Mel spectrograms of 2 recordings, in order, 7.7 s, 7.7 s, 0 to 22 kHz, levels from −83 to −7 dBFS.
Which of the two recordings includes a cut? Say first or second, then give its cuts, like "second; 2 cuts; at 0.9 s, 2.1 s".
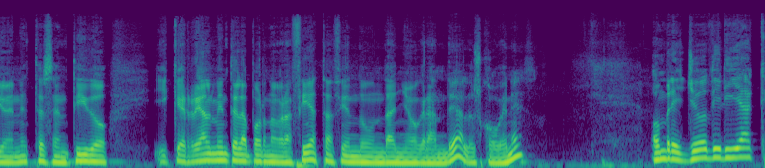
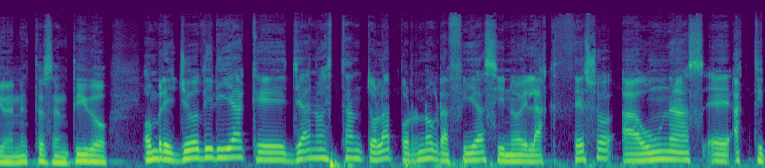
second; 1 cut; at 1.4 s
